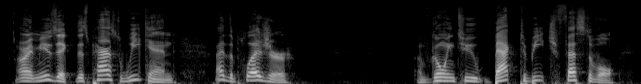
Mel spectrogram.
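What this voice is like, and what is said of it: Voice not fully recovered. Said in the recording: “my voice is just not fully back.”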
